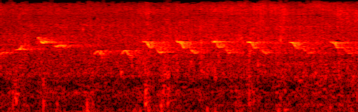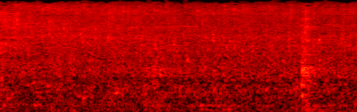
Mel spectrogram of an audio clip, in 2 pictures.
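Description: A small bird singing a quick run of about ten high chirps over the first three seconds, over faint footsteps on a dirt trail.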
